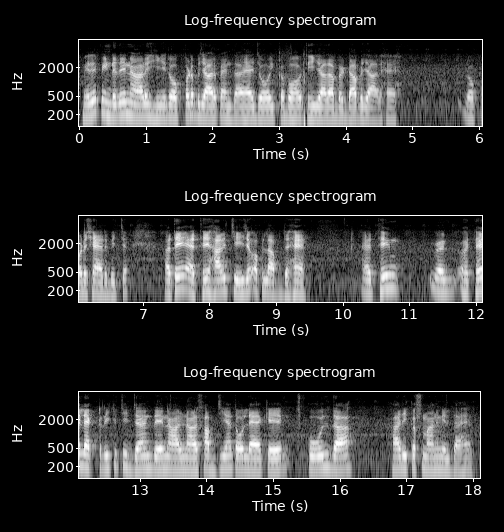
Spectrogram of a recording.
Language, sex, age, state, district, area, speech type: Punjabi, male, 18-30, Punjab, Rupnagar, rural, spontaneous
